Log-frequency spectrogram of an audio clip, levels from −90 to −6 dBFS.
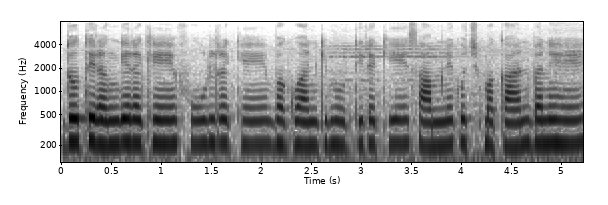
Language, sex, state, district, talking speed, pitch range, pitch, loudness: Hindi, female, Uttar Pradesh, Budaun, 195 wpm, 205-215 Hz, 210 Hz, -17 LUFS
